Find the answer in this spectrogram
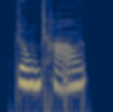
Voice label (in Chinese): "冗长", Chinese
